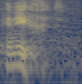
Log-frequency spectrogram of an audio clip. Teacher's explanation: it had a K before N, and then it had something like what we call a velar fricative in where the GH is written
